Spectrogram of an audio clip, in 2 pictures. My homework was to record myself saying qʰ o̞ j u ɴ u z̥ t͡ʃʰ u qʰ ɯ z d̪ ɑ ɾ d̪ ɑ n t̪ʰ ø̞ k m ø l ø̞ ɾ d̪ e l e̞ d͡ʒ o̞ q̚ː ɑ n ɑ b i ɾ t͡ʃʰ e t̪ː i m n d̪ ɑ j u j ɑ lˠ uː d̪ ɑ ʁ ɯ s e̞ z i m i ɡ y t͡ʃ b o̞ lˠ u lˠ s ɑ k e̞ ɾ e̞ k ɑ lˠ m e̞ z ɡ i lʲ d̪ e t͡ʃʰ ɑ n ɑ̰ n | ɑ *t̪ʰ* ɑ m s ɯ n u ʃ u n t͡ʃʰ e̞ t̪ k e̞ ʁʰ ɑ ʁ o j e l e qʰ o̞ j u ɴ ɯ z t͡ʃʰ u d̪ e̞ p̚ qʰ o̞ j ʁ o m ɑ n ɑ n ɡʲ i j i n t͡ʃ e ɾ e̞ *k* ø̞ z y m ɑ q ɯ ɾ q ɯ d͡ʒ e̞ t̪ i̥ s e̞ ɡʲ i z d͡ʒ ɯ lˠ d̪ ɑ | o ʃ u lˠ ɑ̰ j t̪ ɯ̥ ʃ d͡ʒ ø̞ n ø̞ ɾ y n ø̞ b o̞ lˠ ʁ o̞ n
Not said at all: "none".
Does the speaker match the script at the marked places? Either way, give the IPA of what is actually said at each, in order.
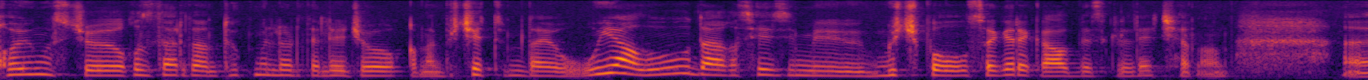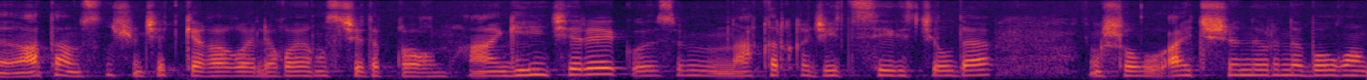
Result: t̪, k

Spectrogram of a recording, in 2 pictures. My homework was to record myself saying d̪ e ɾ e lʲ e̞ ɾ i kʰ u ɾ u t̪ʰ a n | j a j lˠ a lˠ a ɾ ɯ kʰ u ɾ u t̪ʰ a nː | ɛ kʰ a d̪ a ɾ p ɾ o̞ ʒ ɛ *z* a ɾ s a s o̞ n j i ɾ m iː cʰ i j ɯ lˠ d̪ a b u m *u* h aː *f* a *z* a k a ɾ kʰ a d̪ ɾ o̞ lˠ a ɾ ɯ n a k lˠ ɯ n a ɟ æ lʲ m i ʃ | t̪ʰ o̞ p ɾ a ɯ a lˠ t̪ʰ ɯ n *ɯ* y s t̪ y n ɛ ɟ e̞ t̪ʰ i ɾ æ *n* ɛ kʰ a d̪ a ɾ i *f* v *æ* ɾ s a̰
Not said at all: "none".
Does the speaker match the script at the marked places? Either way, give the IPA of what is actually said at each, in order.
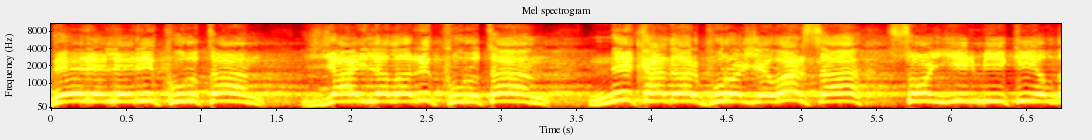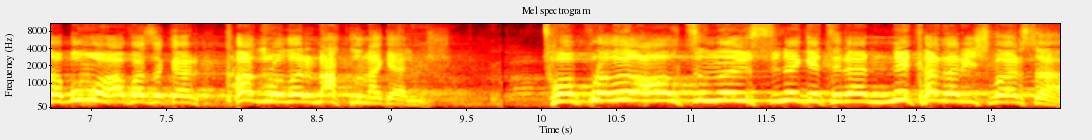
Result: v, u, f, z, ɯ, nː, ʃ, a

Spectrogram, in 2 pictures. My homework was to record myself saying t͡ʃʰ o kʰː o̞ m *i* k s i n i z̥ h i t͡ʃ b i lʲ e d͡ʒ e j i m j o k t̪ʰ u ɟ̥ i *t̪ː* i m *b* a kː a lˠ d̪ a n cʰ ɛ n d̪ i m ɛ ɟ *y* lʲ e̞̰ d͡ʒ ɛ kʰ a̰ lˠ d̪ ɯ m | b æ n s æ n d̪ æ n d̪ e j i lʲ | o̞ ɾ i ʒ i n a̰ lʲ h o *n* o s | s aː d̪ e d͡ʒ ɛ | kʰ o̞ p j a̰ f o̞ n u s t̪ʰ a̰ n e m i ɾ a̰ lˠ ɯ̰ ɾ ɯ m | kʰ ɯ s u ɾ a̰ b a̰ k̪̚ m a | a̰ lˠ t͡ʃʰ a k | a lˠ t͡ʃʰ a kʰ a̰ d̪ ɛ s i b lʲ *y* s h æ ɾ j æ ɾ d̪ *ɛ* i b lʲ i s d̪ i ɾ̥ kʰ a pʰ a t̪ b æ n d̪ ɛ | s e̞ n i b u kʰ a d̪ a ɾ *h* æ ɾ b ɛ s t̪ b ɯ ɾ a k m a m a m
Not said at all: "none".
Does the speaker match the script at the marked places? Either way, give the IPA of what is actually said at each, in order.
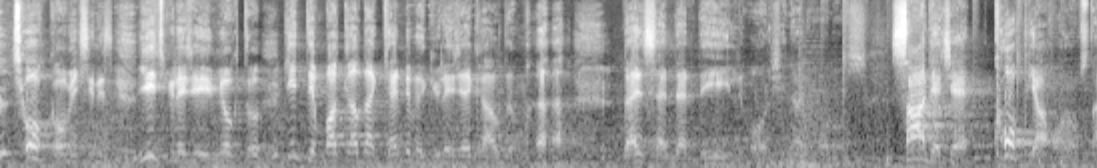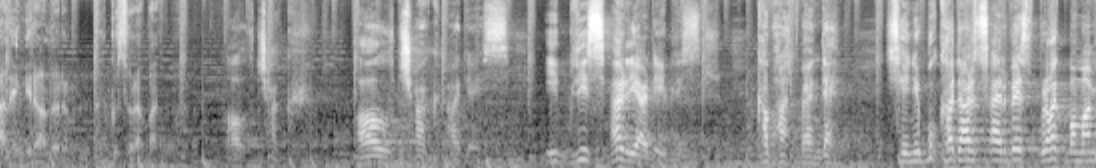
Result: i, t̪ː, b, y, n, i, ɛ, s

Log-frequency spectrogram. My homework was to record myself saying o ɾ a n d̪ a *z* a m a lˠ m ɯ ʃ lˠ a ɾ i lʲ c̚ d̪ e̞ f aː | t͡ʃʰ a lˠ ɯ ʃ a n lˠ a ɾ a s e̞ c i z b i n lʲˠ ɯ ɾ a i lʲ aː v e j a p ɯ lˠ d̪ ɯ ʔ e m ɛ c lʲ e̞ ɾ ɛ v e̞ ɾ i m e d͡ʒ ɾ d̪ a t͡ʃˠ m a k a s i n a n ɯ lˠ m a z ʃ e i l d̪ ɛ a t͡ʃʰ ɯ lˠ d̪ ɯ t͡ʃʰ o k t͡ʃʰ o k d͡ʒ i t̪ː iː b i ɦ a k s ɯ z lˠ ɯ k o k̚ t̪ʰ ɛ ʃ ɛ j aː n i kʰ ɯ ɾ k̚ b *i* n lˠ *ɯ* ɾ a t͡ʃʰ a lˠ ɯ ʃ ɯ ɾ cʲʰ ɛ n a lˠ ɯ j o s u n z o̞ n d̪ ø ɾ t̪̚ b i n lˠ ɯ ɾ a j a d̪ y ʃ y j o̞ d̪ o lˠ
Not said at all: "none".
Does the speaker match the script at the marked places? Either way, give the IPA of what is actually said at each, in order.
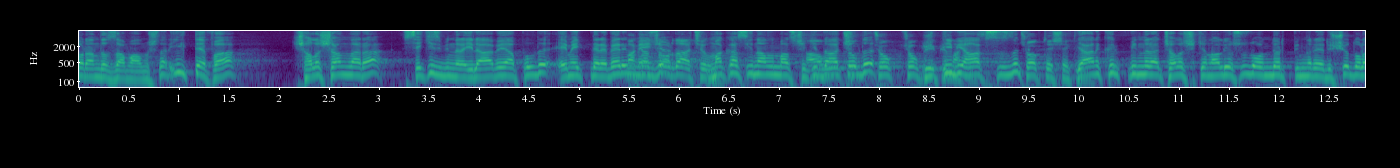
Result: z, i, ɯ

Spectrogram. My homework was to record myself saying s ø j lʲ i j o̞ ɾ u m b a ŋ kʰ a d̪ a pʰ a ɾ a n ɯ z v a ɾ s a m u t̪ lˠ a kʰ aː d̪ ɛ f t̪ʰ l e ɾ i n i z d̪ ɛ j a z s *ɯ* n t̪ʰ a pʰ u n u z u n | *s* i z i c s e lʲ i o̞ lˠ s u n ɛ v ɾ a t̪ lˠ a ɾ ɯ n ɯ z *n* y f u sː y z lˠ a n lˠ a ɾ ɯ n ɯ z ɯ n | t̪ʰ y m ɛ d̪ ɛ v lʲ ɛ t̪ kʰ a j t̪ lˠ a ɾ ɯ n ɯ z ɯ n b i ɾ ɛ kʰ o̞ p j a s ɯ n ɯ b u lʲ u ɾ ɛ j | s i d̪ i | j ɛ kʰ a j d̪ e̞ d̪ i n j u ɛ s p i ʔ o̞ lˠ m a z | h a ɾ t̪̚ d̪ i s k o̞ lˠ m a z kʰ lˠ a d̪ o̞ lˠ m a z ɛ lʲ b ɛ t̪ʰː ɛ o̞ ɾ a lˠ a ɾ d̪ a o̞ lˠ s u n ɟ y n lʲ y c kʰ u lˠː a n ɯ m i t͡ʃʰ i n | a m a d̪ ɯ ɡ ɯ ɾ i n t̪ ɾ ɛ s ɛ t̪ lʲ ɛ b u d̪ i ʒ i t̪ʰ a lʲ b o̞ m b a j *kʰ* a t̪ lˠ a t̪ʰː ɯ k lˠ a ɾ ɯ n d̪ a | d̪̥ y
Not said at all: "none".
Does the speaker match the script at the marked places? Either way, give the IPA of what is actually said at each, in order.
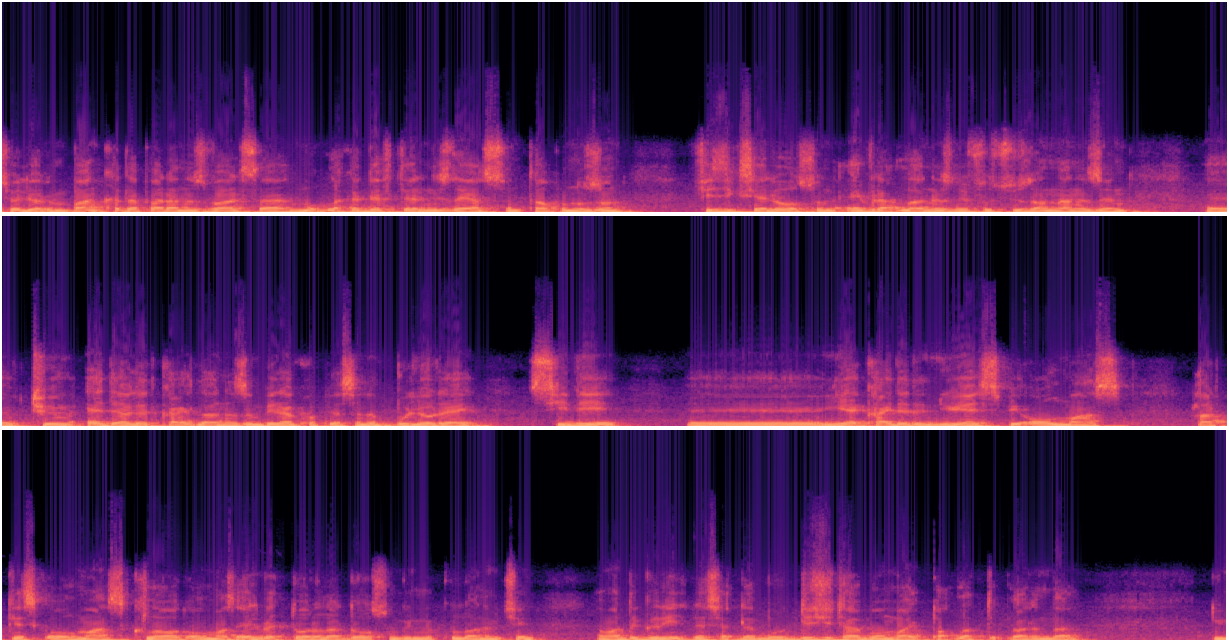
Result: ɯ, f, n, pʰ

